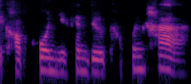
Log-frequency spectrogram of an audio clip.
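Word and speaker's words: ขอบคุณค่ะ: Okay, so in Thai, you have to say it like perfectly in the right tone. So just say khop khun ka or khop khun krap.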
